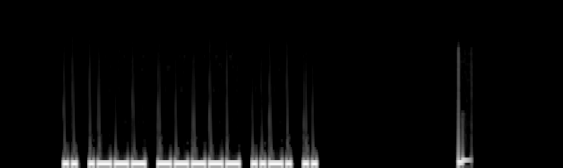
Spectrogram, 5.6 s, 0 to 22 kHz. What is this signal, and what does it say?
Morse code, heard as a keyed tone, about 29 wpm, 700 Hz. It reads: IJ0FI
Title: Code Groups - 5 Letter:Numbers - 28wpm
